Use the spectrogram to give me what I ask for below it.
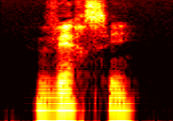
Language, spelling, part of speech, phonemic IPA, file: French, verser, verb, /vɛʁ.se/, Fr-verser.ogg
- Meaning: 1. to pour 2. to pay, to put money into a fund 3. to overturn (turn over, capsize)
